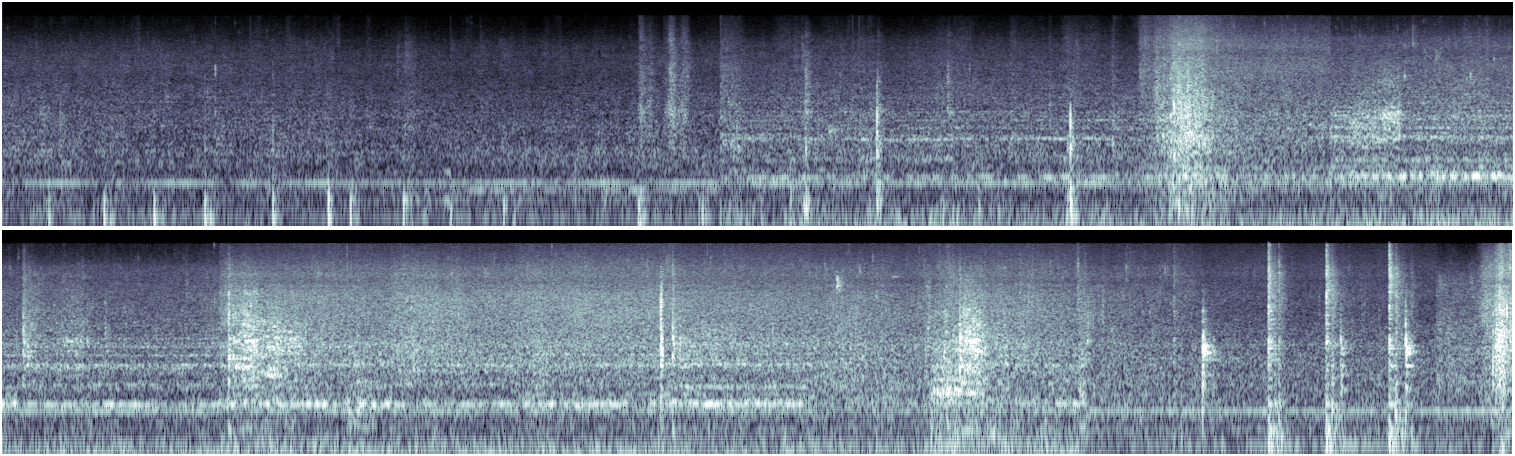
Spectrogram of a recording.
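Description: Food-stall kitchen sounds: hot oil bubbling as glutinous-rice donut dough fries, with a steady low hum underneath. There are several louder surges of sizzling and scattered clicks and knocks of utensils, most of them near the end.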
